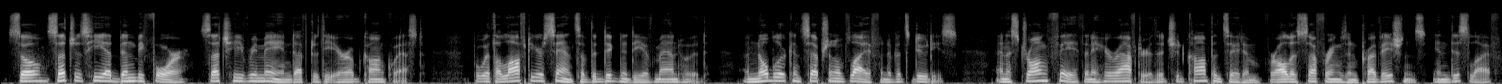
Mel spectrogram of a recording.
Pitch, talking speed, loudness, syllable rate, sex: 125 Hz, 210 wpm, -19 LUFS, 5.8 syllables/s, male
